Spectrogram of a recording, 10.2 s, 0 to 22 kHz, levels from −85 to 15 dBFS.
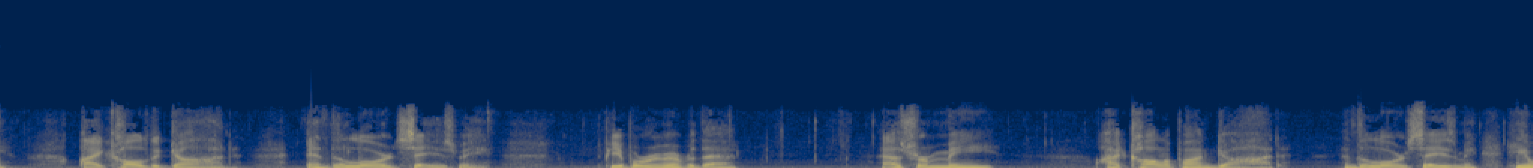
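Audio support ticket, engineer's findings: Gain pumping, whole clip: loud and soft parts squashed closer in level, level swinging around 15 dB. Likely cause: input gain far too high, fast limiter clamping every peak. Audio top ends near 8 kHz, consistent with the Opus call path.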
